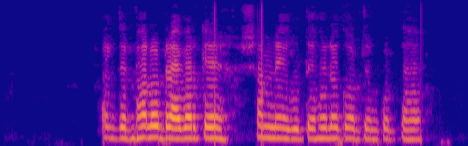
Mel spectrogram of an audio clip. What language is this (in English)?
Bangla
